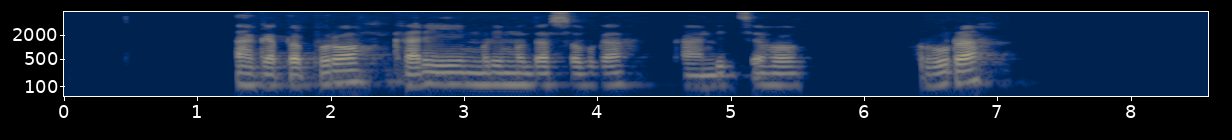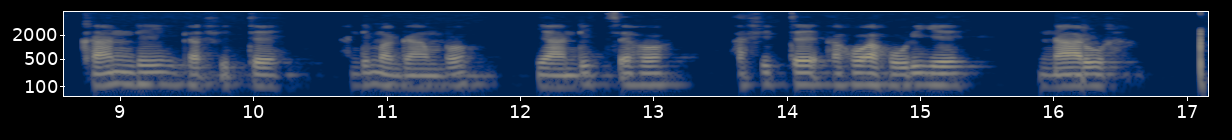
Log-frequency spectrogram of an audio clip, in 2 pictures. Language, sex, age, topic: Kinyarwanda, male, 18-24, government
